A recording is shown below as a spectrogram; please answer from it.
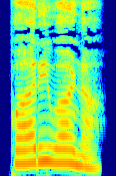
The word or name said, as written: ಪರವಾನೆ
